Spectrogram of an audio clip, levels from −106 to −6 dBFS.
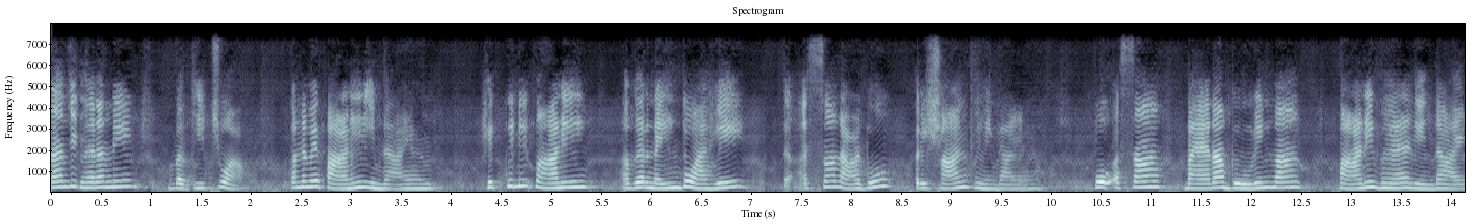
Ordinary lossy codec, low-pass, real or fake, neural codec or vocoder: none; 7.2 kHz; fake; codec, 16 kHz, 1 kbps, FreqCodec, larger model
